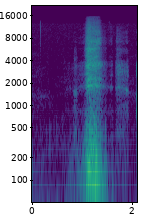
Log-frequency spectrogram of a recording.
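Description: A man's sigh: one breathy exhale about a second in.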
